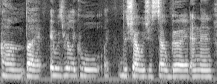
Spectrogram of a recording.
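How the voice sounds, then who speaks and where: A woman's voice: medium pitch, little pitch movement, darkish tone. A teenage girl chatting casually in a vlog, rambling and giggly, with lots of filler words. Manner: giggly, rambling, fast, with many "like"s. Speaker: vlogger. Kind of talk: casual chat. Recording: faint background noise.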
